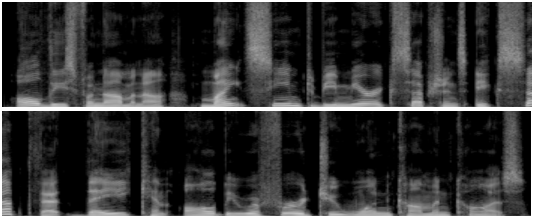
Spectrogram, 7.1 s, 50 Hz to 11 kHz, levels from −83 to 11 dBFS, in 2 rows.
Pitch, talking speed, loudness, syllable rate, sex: 155 Hz, 170 wpm, -19 LUFS, 5.1 syllables/s, male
